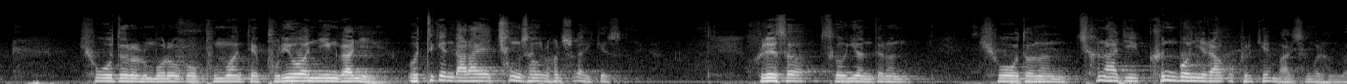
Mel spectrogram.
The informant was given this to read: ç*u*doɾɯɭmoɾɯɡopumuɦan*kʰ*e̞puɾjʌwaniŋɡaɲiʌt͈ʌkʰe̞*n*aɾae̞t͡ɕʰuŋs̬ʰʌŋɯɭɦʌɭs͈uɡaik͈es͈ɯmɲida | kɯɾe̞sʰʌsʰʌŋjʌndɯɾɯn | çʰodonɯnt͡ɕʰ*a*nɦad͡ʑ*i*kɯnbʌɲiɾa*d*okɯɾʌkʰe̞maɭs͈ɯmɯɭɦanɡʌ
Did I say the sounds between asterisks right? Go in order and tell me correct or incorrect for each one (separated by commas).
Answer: incorrect, incorrect, correct, incorrect, correct, incorrect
